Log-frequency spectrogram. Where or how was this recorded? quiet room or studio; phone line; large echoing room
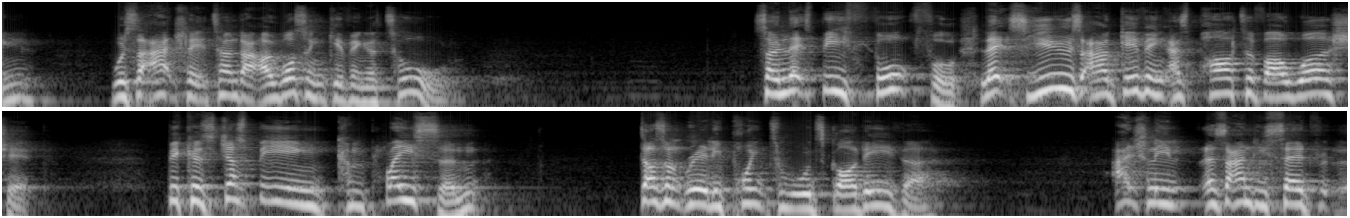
large echoing room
